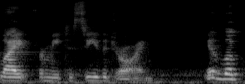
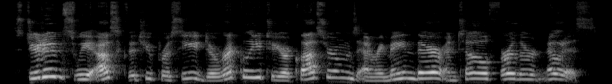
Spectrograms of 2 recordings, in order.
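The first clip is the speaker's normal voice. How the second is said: loud, higher announcement over a crackly intercom; 8 semitones higher, 6 dB louder than usual. A narrator's reading. School intercom ordering students to classrooms, crackly. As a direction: read it like a school PA. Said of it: "a crackly voice over the intercom".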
